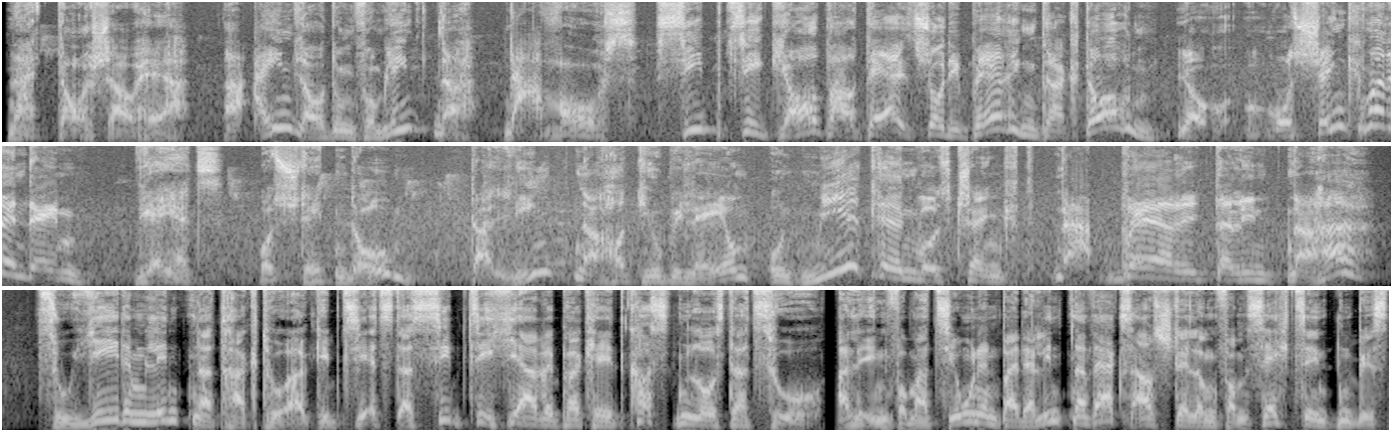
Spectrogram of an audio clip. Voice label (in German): Radiospot; Lindner; für ACC Werbeagentur; Frühling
